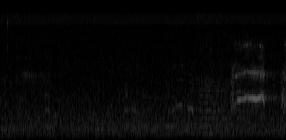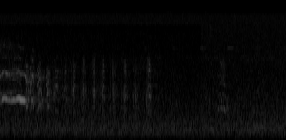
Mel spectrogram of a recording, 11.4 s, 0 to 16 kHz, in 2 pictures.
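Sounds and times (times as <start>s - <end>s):
faint background hiss: 0.0s - 11.4s
gull calls in a countryside forest: 4.6s - 8.9s.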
